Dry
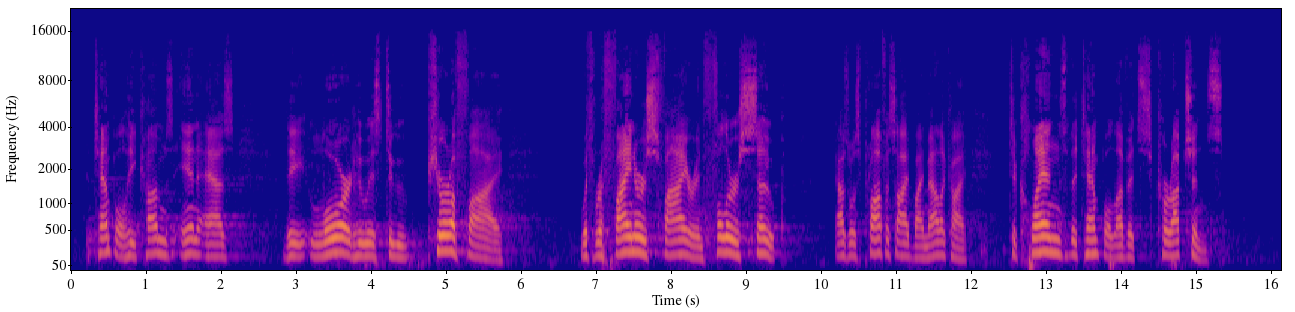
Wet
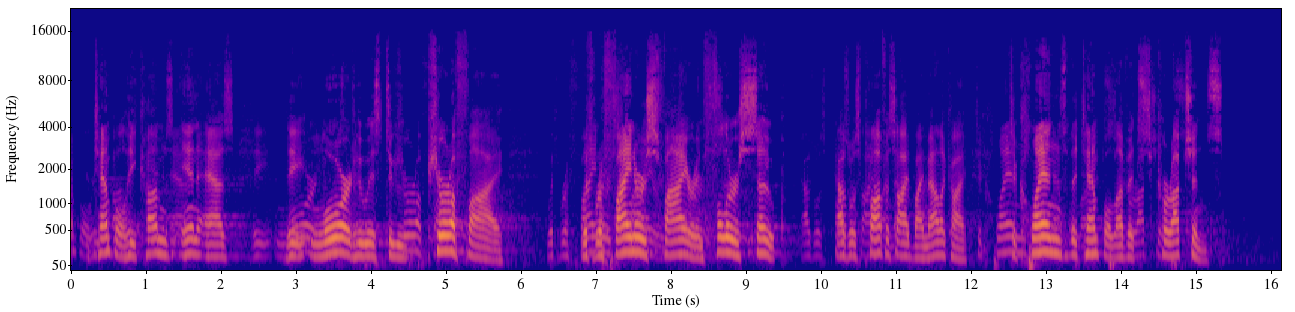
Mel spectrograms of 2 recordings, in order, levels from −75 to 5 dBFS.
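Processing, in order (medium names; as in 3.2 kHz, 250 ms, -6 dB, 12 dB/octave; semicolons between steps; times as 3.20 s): reverse echo 463 ms -15.5 dB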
